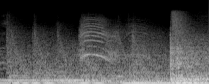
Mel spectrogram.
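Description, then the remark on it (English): A raven gives a loud, harsh caw, followed moments later by a rougher, noisier croak, both heard over a steady low rumble with no one talking. “I can hear it cry.”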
